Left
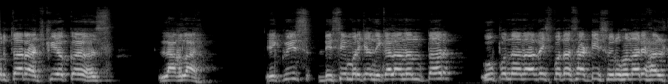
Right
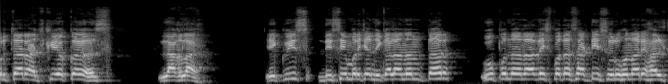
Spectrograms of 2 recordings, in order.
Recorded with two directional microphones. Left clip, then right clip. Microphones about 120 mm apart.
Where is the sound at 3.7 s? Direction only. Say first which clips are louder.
Right 1 dB; 15° right (ahead or behind).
